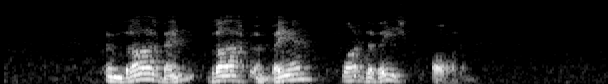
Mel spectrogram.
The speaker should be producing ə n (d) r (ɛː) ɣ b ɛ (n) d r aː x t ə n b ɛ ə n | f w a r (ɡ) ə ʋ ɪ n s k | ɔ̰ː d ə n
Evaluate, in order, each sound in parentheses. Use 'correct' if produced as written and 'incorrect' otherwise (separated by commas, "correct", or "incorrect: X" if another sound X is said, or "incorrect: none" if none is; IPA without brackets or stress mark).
correct, incorrect: aː, correct, incorrect: d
